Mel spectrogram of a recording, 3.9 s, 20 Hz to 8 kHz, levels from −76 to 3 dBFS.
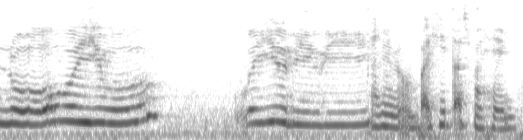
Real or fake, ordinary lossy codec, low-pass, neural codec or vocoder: fake; MP3, 32 kbps; 7.2 kHz; codec, 16 kHz, 8 kbps, FunCodec, trained on LibriTTS, 25 frames a second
